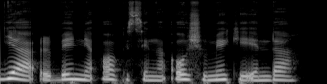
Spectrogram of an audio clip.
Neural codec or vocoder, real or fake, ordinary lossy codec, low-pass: none; real; none; none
